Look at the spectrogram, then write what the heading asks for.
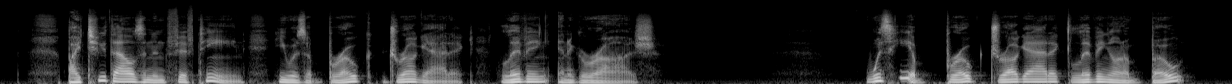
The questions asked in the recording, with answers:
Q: Was he a broke drug addict living on a boat?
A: No, he wasn't a broke drug addict living on a boat. He was a broke drug addict living in a garage.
